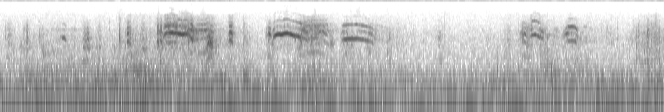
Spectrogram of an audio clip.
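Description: Birds calling: short, arched, high-pitched calls in three groups, about two seconds in, around three seconds in and again near the end, over a faint steady hiss.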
